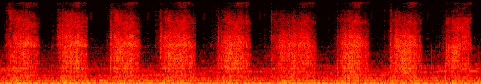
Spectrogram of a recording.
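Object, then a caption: Cement disc. A flat blade held in the fingers scrapes and shaves crumbly layers off a round, solid grey cement disc sitting in cement powder. Repeated gritty, rasping strokes come at a loose, roughly one-per-second rhythm over a low, steady rumble. Each pass leaves gritty cement chunks behind.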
